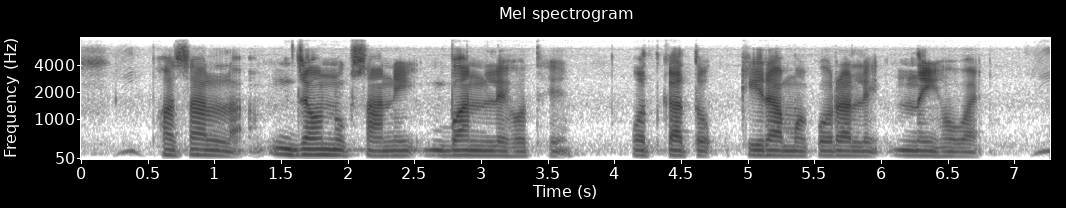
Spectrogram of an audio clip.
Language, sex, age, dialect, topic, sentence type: Chhattisgarhi, male, 18-24, Western/Budati/Khatahi, agriculture, statement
